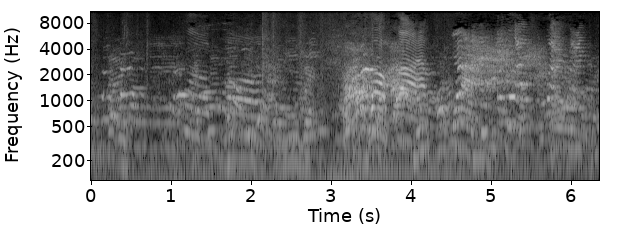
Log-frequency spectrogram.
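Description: Young children shouting and squealing excitedly as they play, several voices overlapping. The voices get louder and higher in the second half.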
